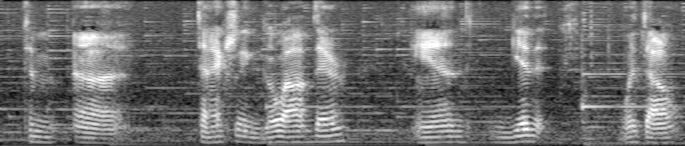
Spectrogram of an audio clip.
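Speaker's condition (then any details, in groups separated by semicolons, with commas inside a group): Spastic diplegia cerebral palsy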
